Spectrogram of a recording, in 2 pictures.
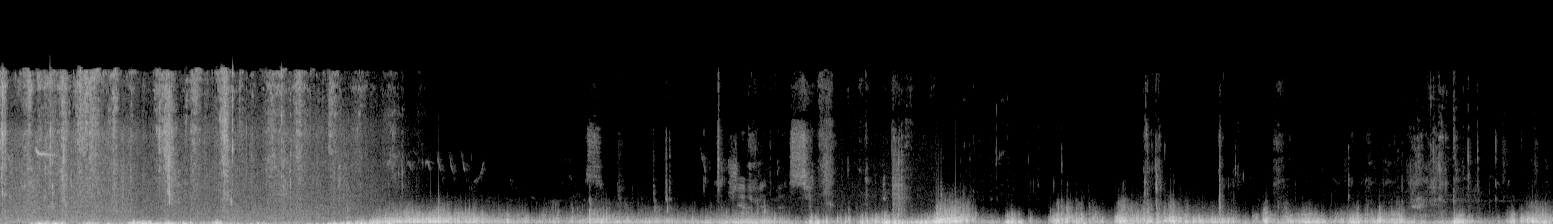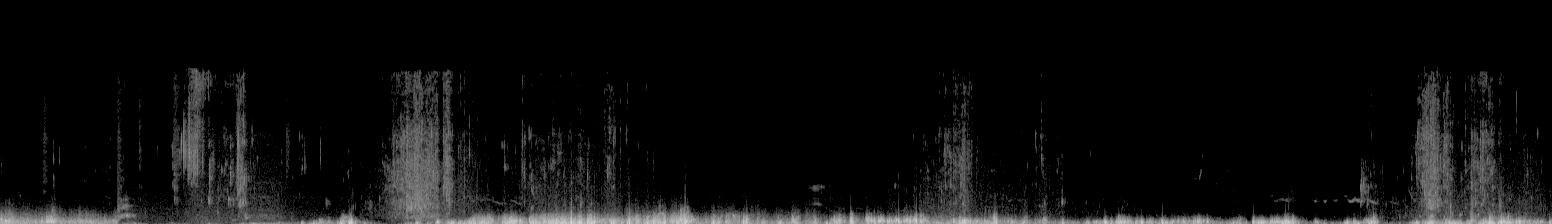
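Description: Paddling a kayak: a rushing noise for the first few seconds, then irregular muffled knocks, rumbles and water sloshing from paddle strokes and the hull, with a short lull partway through.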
